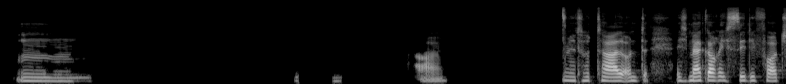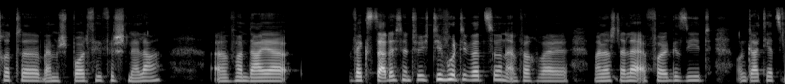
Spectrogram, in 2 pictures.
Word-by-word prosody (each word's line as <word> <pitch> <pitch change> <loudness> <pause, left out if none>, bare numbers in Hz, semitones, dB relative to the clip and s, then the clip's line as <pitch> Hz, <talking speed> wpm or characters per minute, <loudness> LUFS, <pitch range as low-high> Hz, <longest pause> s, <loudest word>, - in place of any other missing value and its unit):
Mhm. 155 -2 -7 2.0
Mhm. 155 0 -22 0.7
Klar. 80 +1 -5 1.2
Ja, 180 -1 -3
total 175 -1 +4
und 170 0 -3 0.3
ich 170 -2 -5
merke 185 +1 +6
auch, - - +2
ich 180 -1 -1
sehe 185 0 +3
die 180 +1 -4
Fortschritte 175 +1 0
beim 165 +1 -4
Sport 170 +1 -1
viel, 185 +1 -7
viel 190 +2 -8
schneller. 170 +4 -1 0.5
Äh, 155 - -2
von 170 +1 -2
daher 165 0 +4 0.6
wächst 180 +1 +1
dadurch 195 +1 +6
natürlich 205 0 -4
die 230 - +3
Motivation 210 -2 +1
einfach, 170 0 -3
weil 155 -1 -3 0.2
man 160 +1 -1
da 170 - +1
schneller 175 0 +1
Erfolge 175 +1 -1
sieht 185 +1 -7 0.2
und 170 - -10
grad 170 0 0
jetzt 185 0 -2
175 Hz, 135 wpm, -23 LUFS, 165-185 Hz, 2.0 s, merke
